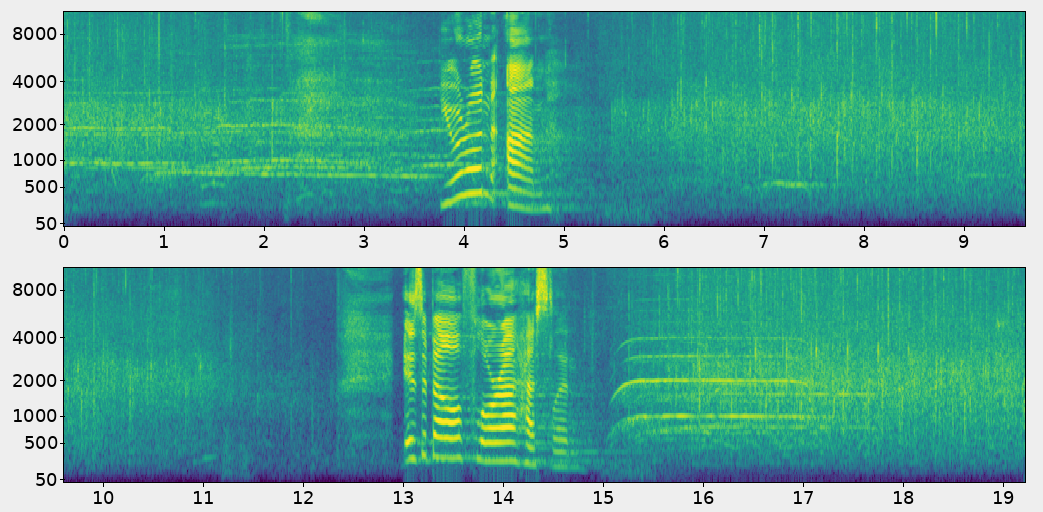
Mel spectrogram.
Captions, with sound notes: - Sarah, congratulations. - Yuran An. (audience applauds) (audience cheers) Isabel Flora Heslin. (audience applauds) (audience cheers) - Congratulations. - Thank you.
